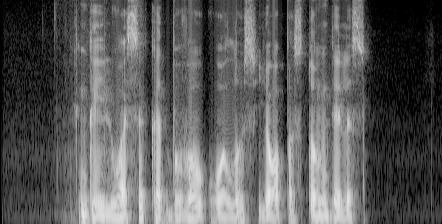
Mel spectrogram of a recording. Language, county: Lithuanian, Kaunas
